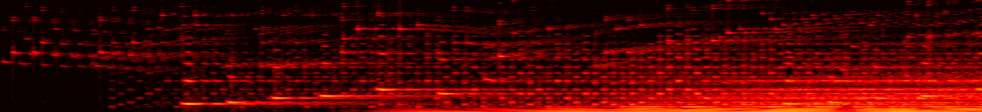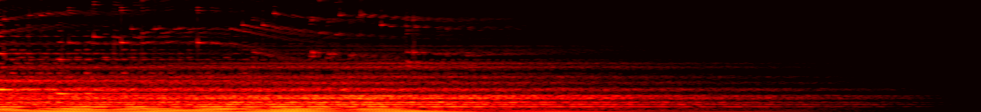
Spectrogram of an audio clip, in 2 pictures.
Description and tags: The sound of twinkling stars accompanied by a brief synth piece.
